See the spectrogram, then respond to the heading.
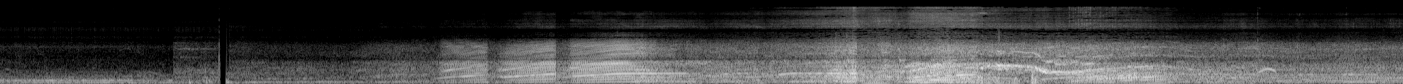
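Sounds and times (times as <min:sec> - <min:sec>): car engine revving hard: 0:03.8 - 0:14.0.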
